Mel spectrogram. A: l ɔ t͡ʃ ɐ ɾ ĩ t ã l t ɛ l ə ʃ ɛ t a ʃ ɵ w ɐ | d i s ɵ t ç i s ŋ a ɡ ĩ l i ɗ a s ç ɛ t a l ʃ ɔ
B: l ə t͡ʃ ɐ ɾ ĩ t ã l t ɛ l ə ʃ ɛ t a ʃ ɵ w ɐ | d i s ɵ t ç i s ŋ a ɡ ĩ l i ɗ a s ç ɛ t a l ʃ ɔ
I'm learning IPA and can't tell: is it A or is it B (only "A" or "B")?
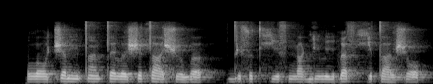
A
